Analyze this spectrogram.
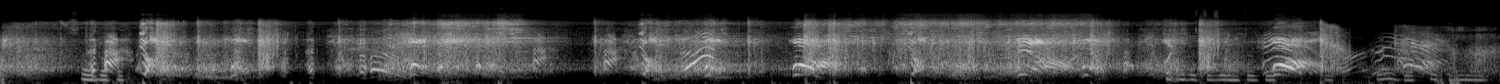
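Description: Blades swish and clang in a fast fight.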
